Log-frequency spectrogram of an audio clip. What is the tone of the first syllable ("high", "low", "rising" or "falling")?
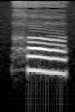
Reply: low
